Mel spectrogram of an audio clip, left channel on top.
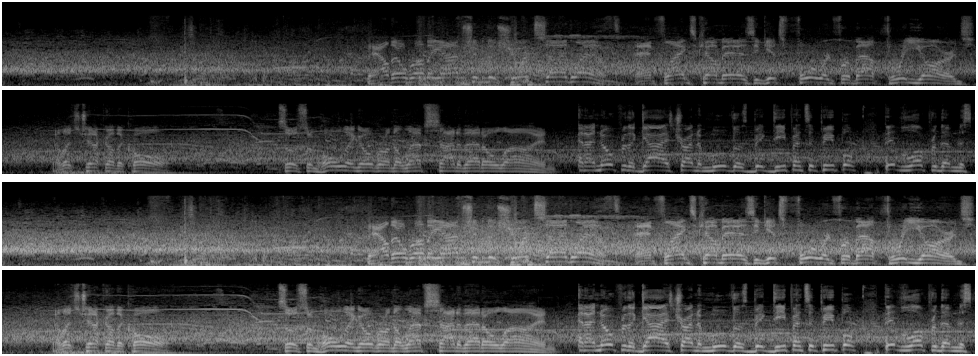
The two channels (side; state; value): left; quieter; 9.6 dB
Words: Now they'll run the option to the short side left. And flags come in as he gets forward for about 3 yards. Now let's check on the call. So some holding over on the left side of that O-line. And I know for the guys trying to move those big defensive people, they'd love for them to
